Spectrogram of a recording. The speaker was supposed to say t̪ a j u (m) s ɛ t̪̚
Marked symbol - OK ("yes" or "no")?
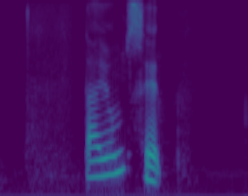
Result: yes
